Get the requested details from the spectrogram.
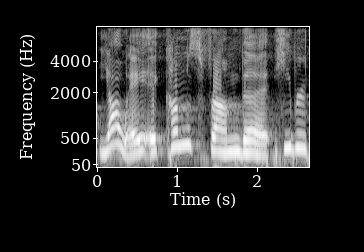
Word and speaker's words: YHWH: And it translates, in Hebrew, it translates YHWH, which we pronounce Yahweh.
